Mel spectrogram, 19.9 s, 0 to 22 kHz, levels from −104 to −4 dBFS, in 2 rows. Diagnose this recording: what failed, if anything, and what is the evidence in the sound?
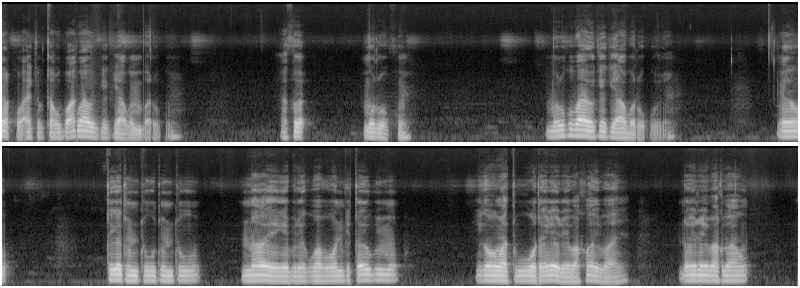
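Damaged data in a compressed stream: quick glitches at 0.94–0.98 s and 18.96–18.99 s, where the decoder hit corrupt frames, lost sync and jumped to the next header.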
